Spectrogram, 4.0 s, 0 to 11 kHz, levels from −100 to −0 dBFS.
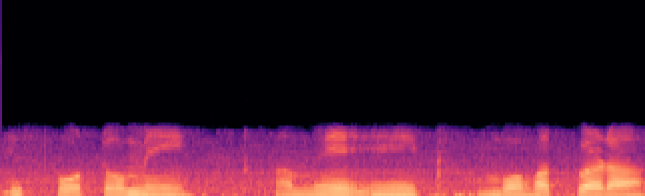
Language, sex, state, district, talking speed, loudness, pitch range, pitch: Hindi, female, Chandigarh, Chandigarh, 105 wpm, -17 LUFS, 185-210 Hz, 195 Hz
